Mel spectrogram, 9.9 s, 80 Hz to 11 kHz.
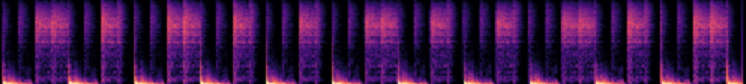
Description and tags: Energy Beat 3000
techno, rap, good, guns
